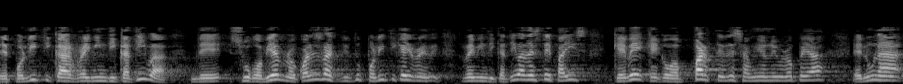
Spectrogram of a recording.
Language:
Spanish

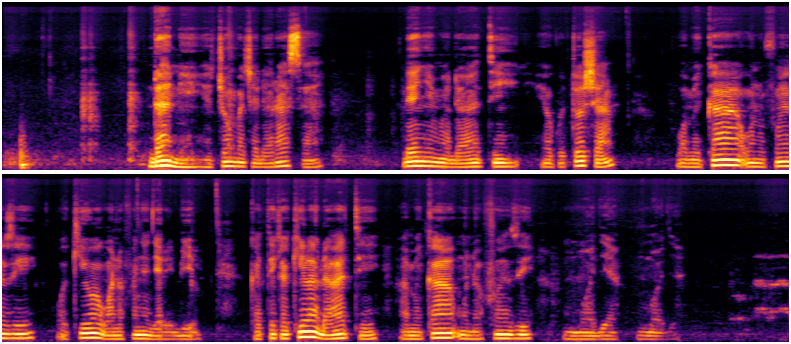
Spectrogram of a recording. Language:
Swahili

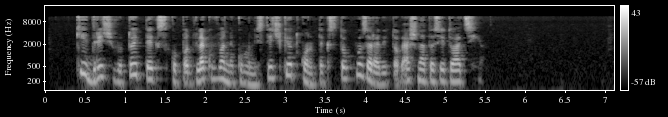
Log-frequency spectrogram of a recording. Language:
Macedonian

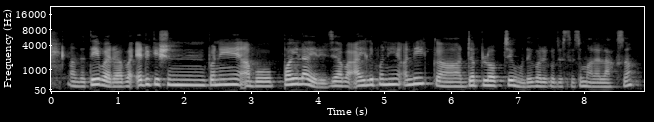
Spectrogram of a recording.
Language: Nepali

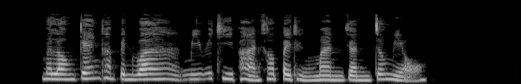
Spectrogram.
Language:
Thai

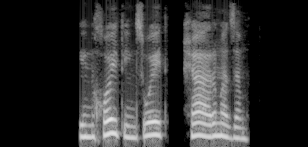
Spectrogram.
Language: Abkhazian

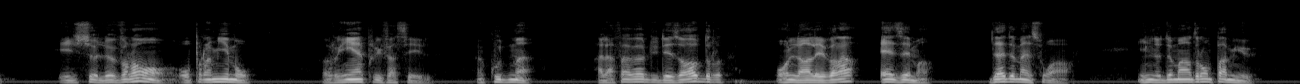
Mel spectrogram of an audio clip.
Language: French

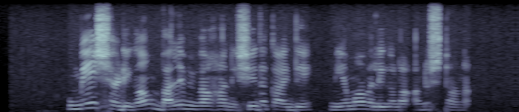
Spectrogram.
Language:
Kannada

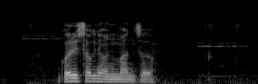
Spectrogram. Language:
Nepali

